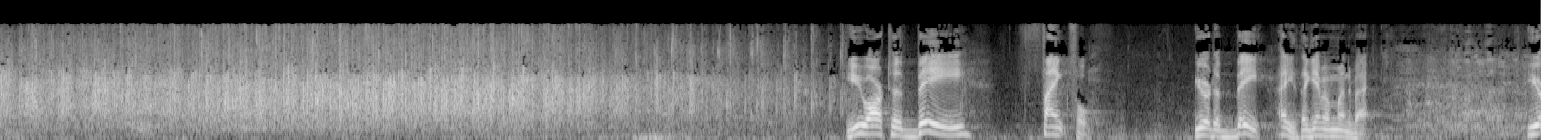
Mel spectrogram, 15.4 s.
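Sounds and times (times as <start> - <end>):
audience applause: 0.0 - 8.6
speech: 8.5 - 9.8, 10.4 - 11.0, 12.0 - 13.8, 15.3 - 15.4
laughter: 13.7 - 15.4.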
